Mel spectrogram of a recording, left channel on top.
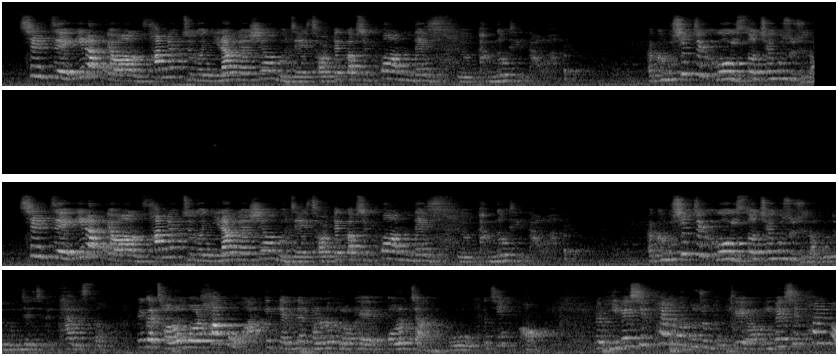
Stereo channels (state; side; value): drops out; left; at 8.2 s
